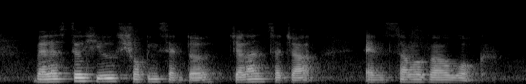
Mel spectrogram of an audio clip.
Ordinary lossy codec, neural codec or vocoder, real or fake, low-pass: Opus, 16 kbps; none; real; 7.2 kHz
